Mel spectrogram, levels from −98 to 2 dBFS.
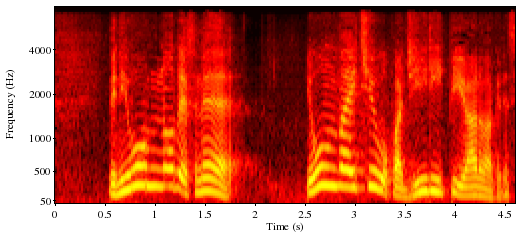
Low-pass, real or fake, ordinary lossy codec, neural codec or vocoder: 7.2 kHz; fake; MP3, 48 kbps; codec, 16 kHz, 0.5 kbps, X-Codec, HuBERT features, trained on LibriSpeech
